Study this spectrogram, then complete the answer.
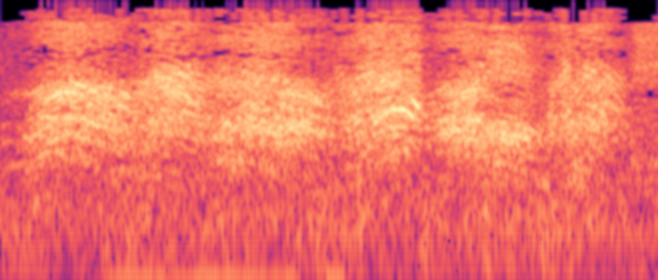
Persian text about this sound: یک صلوات بلند خواهد بکنم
